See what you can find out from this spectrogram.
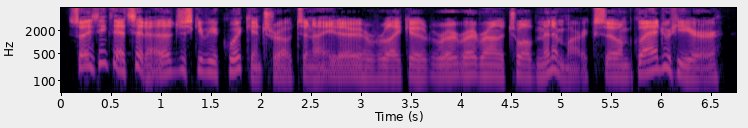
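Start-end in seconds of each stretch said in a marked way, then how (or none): none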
